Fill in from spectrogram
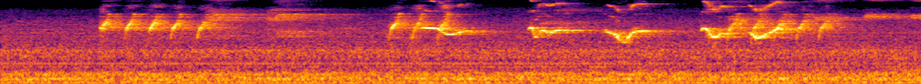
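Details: Oriental magpie-robin song: a series of quick rattling buzzy trills followed by loud clear whistles that dip and rise, with thin high squeaks between phrases and a constant low background hum.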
